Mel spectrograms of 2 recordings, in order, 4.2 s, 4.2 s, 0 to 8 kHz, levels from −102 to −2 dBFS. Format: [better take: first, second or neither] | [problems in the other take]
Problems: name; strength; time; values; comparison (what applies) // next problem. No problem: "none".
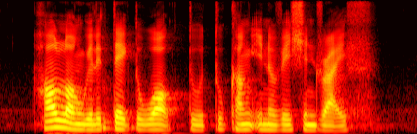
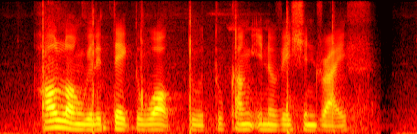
first | background sound (Squeak / Walk, footsteps); 16 dB below the speech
